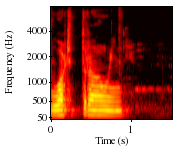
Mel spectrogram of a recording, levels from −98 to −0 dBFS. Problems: constant background noise, low volume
